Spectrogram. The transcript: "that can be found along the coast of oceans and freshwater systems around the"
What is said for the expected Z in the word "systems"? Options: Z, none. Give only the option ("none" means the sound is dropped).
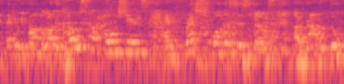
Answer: Z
